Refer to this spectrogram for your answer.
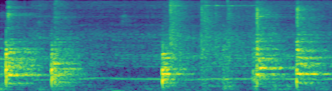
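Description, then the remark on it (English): Roadside construction hammering right outside a window: five sharp metallic strikes in an irregular rhythm, each one ringing briefly before the next. The blows are loud and clear with no one talking. “Has roadside construction ever messed up your life and your schedule?”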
